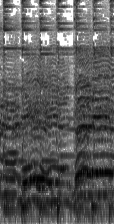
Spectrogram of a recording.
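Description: Devotional bhajan: a man singing a wavering melody over a harmonium's held notes, with a large two-headed hand drum and other percussion keeping a steady beat of about three strokes a second.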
